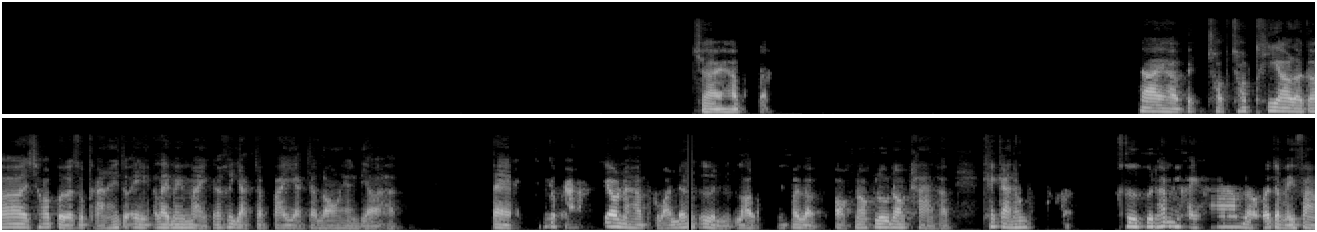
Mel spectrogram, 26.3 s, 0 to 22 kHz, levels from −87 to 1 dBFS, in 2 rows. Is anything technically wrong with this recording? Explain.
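Yes, there are two kinds of problem in this speech clip.

Blocks of digital silence: at 16.90 s, 19.98–20.02 s and 24.32–24.35 s the audio drops to silence for about 12, 35 and 23 ms. That's likely the output buffer not getting filled in time, and the lengths fit 512- and 1024-sample buffers. You hear a tick or a short hole.

Repeated frames: from 25.22 to 25.26 s a single 21.3 ms chunk of compressed audio gets played two extra times, adding 42.7 ms. The decoder is just replaying the same frame, so it comes across as a quick stutter.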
